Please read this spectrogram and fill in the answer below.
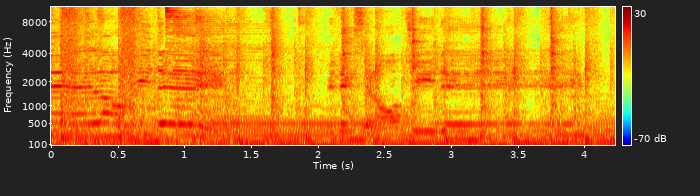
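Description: A rockabilly band playing live: upright double bass, electric guitar and drum kit, loud and dense, with bending guitar notes over the beat.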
